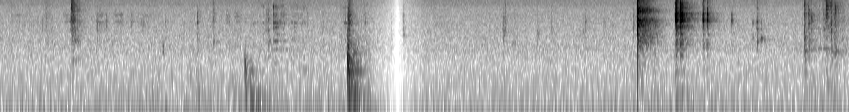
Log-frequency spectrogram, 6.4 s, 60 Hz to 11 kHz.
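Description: Wire cutters snip through small electrical wires while building a 5-volt power distribution board, a few sharp, isolated clicks spaced across quiet background hiss, close by with no talking.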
